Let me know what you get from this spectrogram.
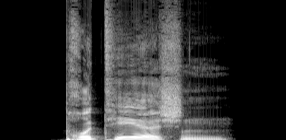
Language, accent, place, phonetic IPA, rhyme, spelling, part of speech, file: German, Germany, Berlin, [ˌpʁoˈteːɪʃn̩], -eːɪʃn̩, proteischen, adjective, De-proteischen.ogg
- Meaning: inflection of proteisch: 1. strong genitive masculine/neuter singular 2. weak/mixed genitive/dative all-gender singular 3. strong/weak/mixed accusative masculine singular 4. strong dative plural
